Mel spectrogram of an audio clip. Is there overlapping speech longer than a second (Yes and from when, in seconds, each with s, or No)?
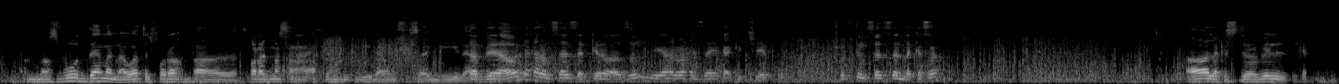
No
